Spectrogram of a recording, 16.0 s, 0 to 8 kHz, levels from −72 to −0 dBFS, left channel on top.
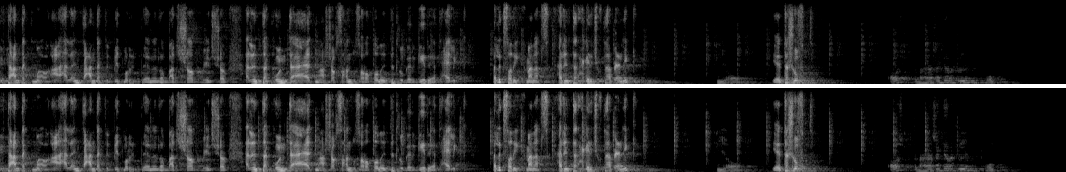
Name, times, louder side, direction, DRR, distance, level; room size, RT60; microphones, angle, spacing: voice 1, 0.1-6.8 7.4-9.4 11.6-12.0, right 2 dB, 15° right, 9 dB, 1.0 m, -32 dB
sound 1, 1.1-1.2 1.5-1.6 1.9-2.0 2.2-14.4, right 10 dB, 85° right, 2.3 m, -52 dB
voice 2, 8.9-9.5 9.7-10.0 10.7-11.2 11.8-12.3 13.3-14.9, right 1 dB, 60° right, 1 dB, 2.9 m, -46 dB
29.0 x 27.5 x 3.9 m, 1.1 s
head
